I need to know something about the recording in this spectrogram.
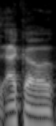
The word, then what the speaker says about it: Ecco: Then someone's like, it's Echo. I was a little kid, and I was like, oh, yeah, I'll pronounce it correctly then.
